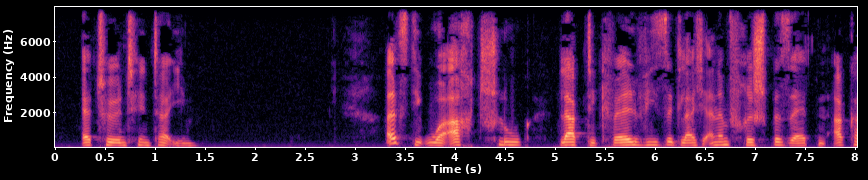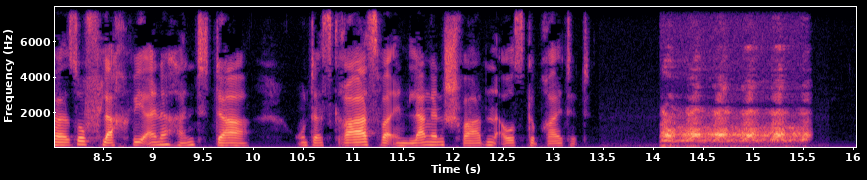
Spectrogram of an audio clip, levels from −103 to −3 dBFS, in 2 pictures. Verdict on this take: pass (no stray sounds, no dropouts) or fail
fail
